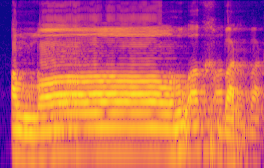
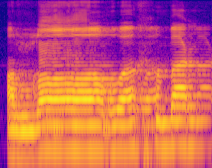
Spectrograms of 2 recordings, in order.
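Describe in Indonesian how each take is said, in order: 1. Vokal dalam Allah dipanjangkan terlalu lama. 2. Vokal dalam Allah berlangsung empat ketukan. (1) "Kepanjangan kalimat takbir itu" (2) "dibuat empat harokat"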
